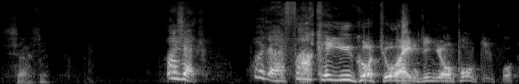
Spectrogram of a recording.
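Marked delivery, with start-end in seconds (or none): 1.7-5.1 high, loud mocking bark of a sergeant major; hammed-up drill sergeant impression; mimicking the coach. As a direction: lampoon the coach's yell at the boy. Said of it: "I, I mimicked him".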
